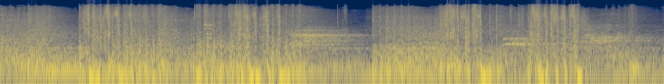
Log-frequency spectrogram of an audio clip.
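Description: A rifle fires rapid, loud bursts of gunshots.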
